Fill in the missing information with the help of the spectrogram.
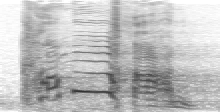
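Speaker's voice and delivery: high loud exasperated yelp; hammed-up cry of exasperation; mock scream. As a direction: shriek it in mock frustration. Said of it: "I want to scream".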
